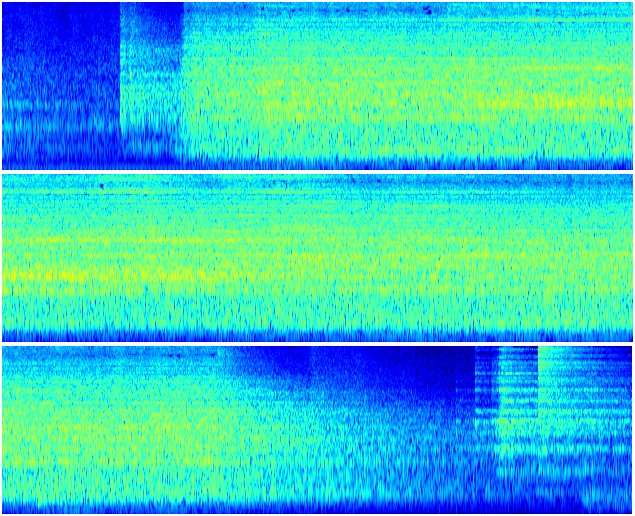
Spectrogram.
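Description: Bench drill press starting with a click, then its bit cutting into a steel tube: a loud, steady noise with several held tones that fades away near the end.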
